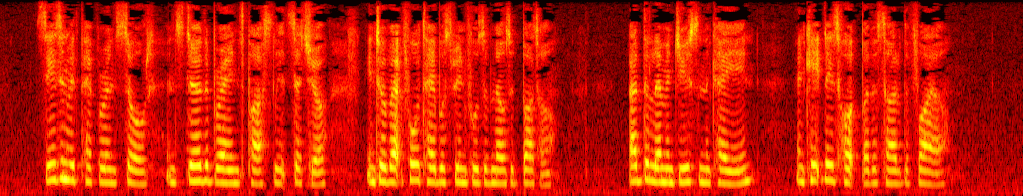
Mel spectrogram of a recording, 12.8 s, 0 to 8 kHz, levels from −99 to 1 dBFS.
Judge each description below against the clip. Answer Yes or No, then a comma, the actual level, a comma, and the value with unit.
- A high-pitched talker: Yes, high, 215 Hz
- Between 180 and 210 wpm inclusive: No, average, 160 wpm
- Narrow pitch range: Yes, narrow, 2.1 semitones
